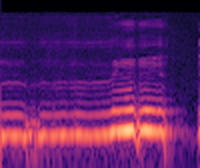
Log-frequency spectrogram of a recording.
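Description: A woman's voice holding a long, level hesitation sound, a hum at one steady pitch, for most of two seconds, wavering briefly and fading out near the end.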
